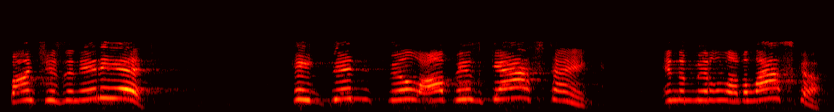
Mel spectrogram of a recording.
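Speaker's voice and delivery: preacher shouting his mistake to the congregation; self-mocking shout. Real, not acted. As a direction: shout your own blunder at the crowd. Preacher mocking his own foolishness.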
